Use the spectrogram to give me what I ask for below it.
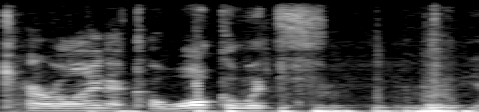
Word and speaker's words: Kowalkiewicz: We got Carolina Kowalkiewicz.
